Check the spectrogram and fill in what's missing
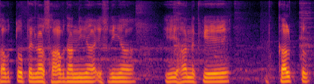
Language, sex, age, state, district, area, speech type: Punjabi, male, 60+, Punjab, Hoshiarpur, rural, spontaneous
